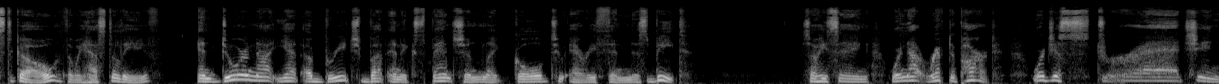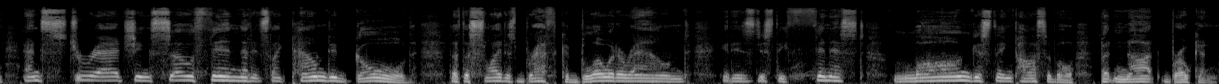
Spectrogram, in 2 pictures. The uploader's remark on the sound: Recorded at night, while camping in southern Utah, under a clear, dark sky of a million million stars.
